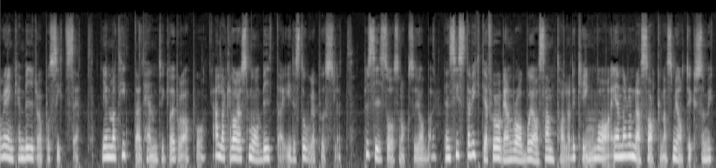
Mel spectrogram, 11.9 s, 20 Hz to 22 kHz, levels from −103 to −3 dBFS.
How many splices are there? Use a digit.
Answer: 8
